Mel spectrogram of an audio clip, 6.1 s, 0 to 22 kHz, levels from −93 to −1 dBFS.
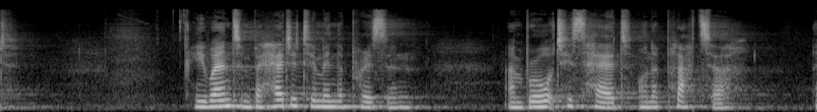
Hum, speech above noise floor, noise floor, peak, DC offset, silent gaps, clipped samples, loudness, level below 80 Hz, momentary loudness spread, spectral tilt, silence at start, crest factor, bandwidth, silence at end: none; 30 dB; -59 dBFS; -12 dBFS; under 0.1%; none; under 0.1%; -29 LUFS; -76 dBFS; 15 LU; -3.5 dB/octave; 0 s; 20 dB; 15.5 kHz; 0 s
